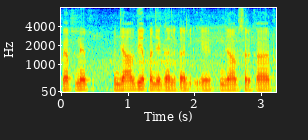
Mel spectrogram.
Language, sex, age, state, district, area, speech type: Punjabi, male, 30-45, Punjab, Kapurthala, urban, spontaneous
